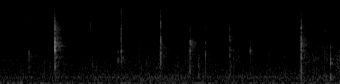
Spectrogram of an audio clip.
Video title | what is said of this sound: ASMR - Soft Spoken Art Talk with Soft Tapping To help You Relax/Chillax. | because of the type of plastic and then the fact that they're Hollow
